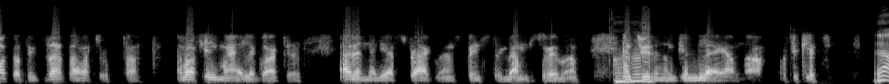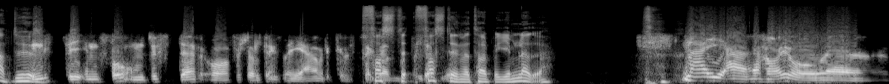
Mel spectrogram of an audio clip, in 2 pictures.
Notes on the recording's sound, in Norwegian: Denne episoden er spilt inn over telefon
